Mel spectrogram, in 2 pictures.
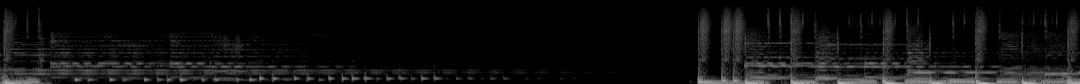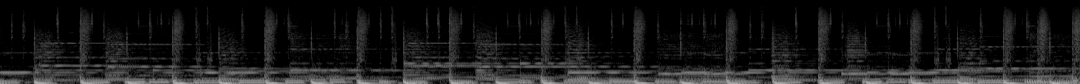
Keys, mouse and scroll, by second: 1.6 alt+click, 2.6 double click, 4.8 double click, 7.0 space, 14.6 space, 20.2 double click.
